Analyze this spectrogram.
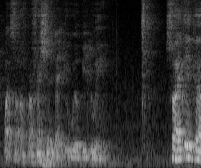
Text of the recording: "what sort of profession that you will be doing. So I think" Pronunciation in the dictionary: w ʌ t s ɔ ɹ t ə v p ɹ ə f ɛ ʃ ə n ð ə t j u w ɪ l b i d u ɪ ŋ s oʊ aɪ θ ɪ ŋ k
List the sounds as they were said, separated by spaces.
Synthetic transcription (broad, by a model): w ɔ t s ɔ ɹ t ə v p ɹ ə f ɛ ʃ ə n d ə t j u w ɪ l b i d u ɪ ŋ s oʊ aɪ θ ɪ ŋ k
